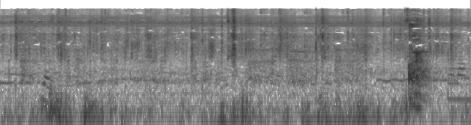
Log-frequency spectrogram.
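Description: Footsteps on a gravel village road at a walking pace, with a brief louder noise about five and a half seconds in.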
